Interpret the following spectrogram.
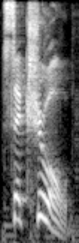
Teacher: dans le mot sexual, le X se prononce ksh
